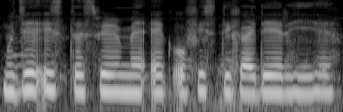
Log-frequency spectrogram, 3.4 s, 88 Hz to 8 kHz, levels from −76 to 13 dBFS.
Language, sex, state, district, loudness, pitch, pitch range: Hindi, female, Arunachal Pradesh, Papum Pare, -14 LUFS, 195 Hz, 190-205 Hz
